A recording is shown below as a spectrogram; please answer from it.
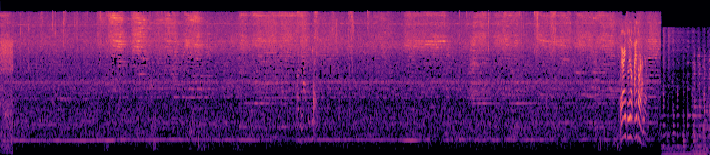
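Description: Faint workshop sounds of a ratchet torque wrench working the nuts of a cast-iron power hammer cylinder cover: light rubbing and metal handling over a steady low hum. Near the end a brief, louder sweeping sound, then music starts.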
